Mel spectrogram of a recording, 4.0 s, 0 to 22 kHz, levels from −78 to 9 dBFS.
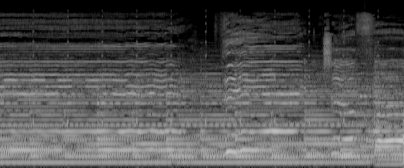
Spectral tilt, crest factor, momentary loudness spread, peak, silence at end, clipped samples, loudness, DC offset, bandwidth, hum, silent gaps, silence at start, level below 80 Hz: -4.5 dB/octave; 12 dB; 3 LU; -4 dBFS; 0 s; under 0.1%; -18 LUFS; under 0.1%; 16.5 kHz; none; none; 0 s; -60 dBFS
